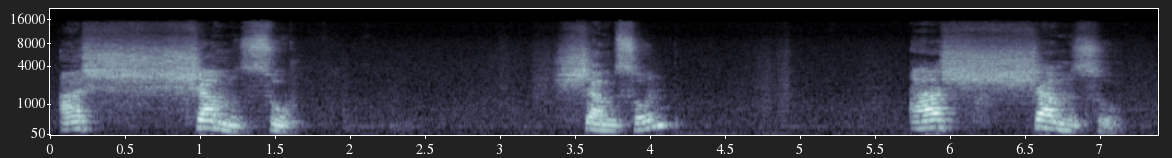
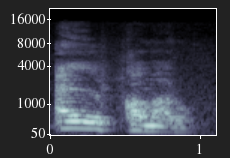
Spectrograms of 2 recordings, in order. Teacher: You cannot hear the sound of lam. That's been suppressed, but it's remained there. Why? Here, ash-shamsu, the sheen here is suddenly is carrying shadda.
